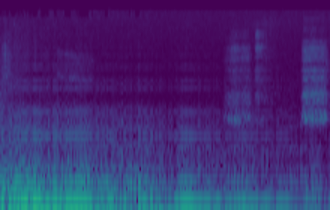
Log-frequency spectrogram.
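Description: A deep, low rumble with a steady hum above it, slowly fading, with two short breathy gasps about three seconds in and at the very end.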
